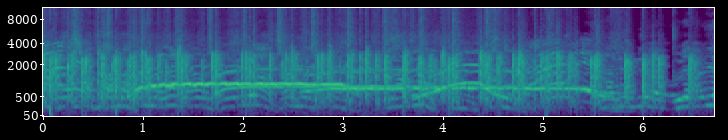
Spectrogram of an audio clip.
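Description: A church congregation claps and cheers at a French-language Sunday service during a 21-day fast, the clapping blending with loud voices and calls throughout.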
